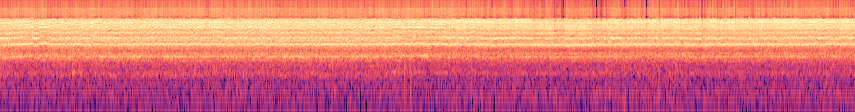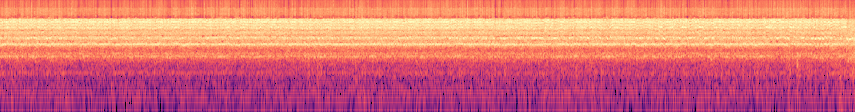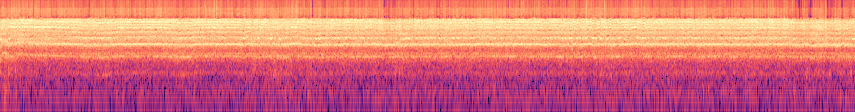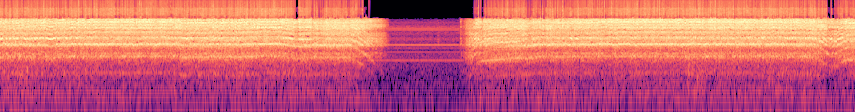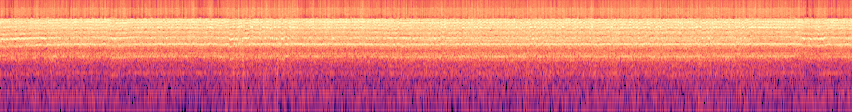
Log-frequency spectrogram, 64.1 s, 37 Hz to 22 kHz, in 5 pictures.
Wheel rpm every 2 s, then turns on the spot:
210, 210, 210, 230, 230, 230, 230, 230, 230, 230, 230, 230, 230, 230, 230, 230, 230, 230, 230, 230, 230, 210, 40, 210, 230, 200, 230, 230, 230, 210, 210, 220.
none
